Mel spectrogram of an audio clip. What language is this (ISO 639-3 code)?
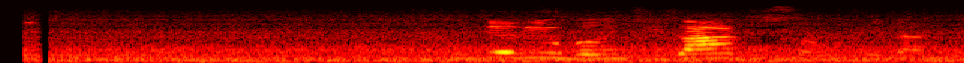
zho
